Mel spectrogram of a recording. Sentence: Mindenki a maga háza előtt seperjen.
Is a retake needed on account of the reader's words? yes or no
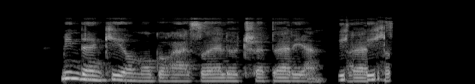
yes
